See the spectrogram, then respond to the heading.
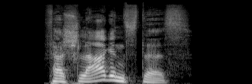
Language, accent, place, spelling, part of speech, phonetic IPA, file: German, Germany, Berlin, verschlagenstes, adjective, [fɛɐ̯ˈʃlaːɡn̩stəs], De-verschlagenstes.ogg
- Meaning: strong/mixed nominative/accusative neuter singular superlative degree of verschlagen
